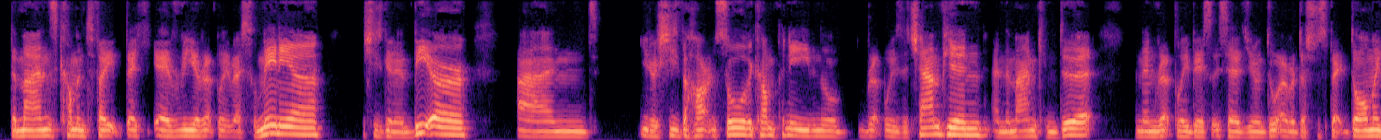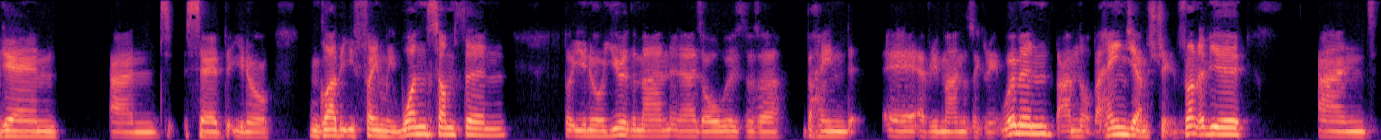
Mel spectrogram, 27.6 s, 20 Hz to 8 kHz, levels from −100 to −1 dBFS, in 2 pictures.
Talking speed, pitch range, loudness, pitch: 200 wpm, 105-135 Hz, -22 LUFS, 115 Hz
